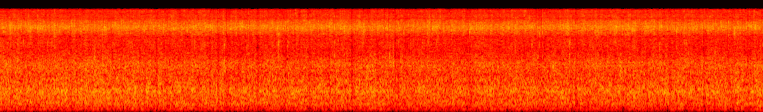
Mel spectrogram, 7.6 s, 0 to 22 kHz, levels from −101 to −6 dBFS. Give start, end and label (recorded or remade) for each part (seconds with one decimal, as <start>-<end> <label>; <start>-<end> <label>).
0.0-0.5 recorded; 0.5-1.3 remade; 1.3-1.8 recorded; 1.8-6.4 remade; 6.4-7.6 recorded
